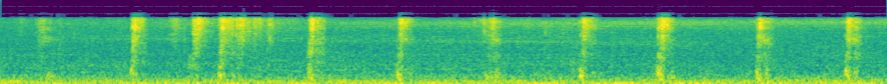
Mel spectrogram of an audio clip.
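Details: Rabbit on Okunoshima, the Rabbit Island in the Seto Inland Sea, Takehara City, Hiroshima Prefecture, Japan, unable to stop sneezing. Sharp, short snorting bursts repeat about twice a second over a low rumbling background.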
